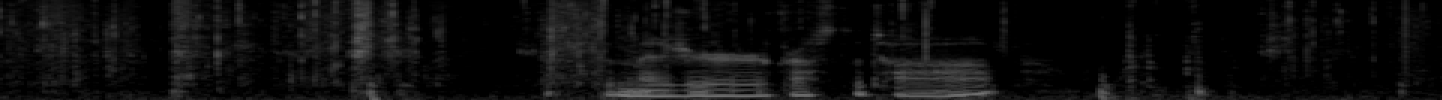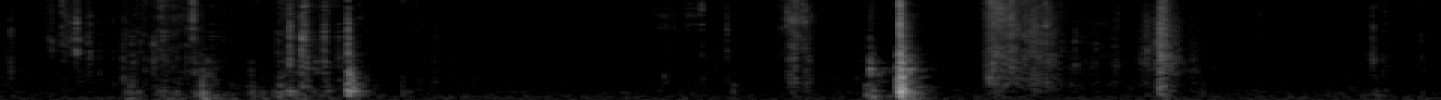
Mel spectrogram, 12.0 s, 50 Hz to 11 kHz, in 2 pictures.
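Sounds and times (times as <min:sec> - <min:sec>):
paper rustling: 0:00.0 - 0:04.0, 0:08.8 - 0:11.1.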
